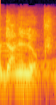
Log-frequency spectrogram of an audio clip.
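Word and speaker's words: Danyliuk: I had a phone conversation with Alexander Danieluk. Mr. Danieluk. Mr. Danieluk. Mr. Danieluk. Alexander Danieluk. Mr. Danieluk. Mr. Danieluk understood. – That's Ambassador Taylor pronouncing correctly, apparently, that name.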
